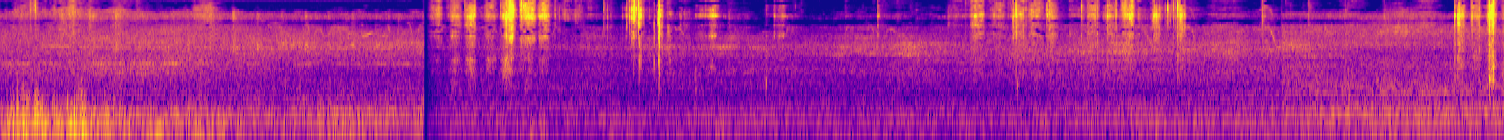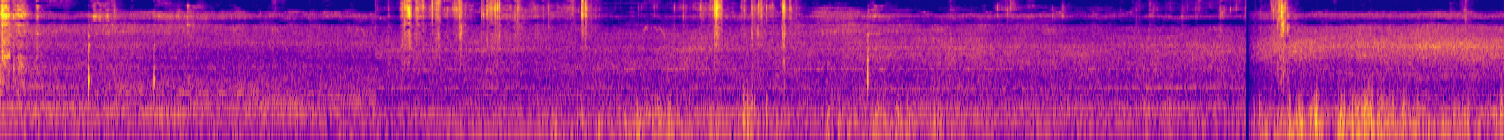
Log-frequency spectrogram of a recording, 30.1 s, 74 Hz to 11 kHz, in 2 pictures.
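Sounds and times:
knife scraping and chopping fish: 0:04.3 - 0:08.0, 0:08.8 - 0:12.8, 0:14.5 - 0:17.0, 0:18.9 - 0:21.0, 0:21.9 - 0:23.0.

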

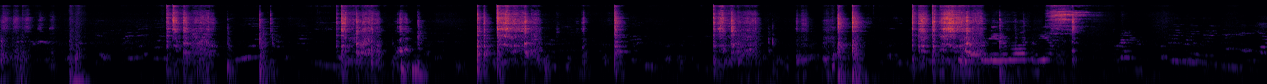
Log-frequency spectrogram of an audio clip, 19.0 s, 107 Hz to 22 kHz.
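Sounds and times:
metal spoon scraping metal pot: 0:02.5 - 0:03.5, 0:05.0 - 0:06.4, 0:07.2 - 0:09.4, 0:10.7 - 0:13.0, 0:13.7 - 0:16.5.

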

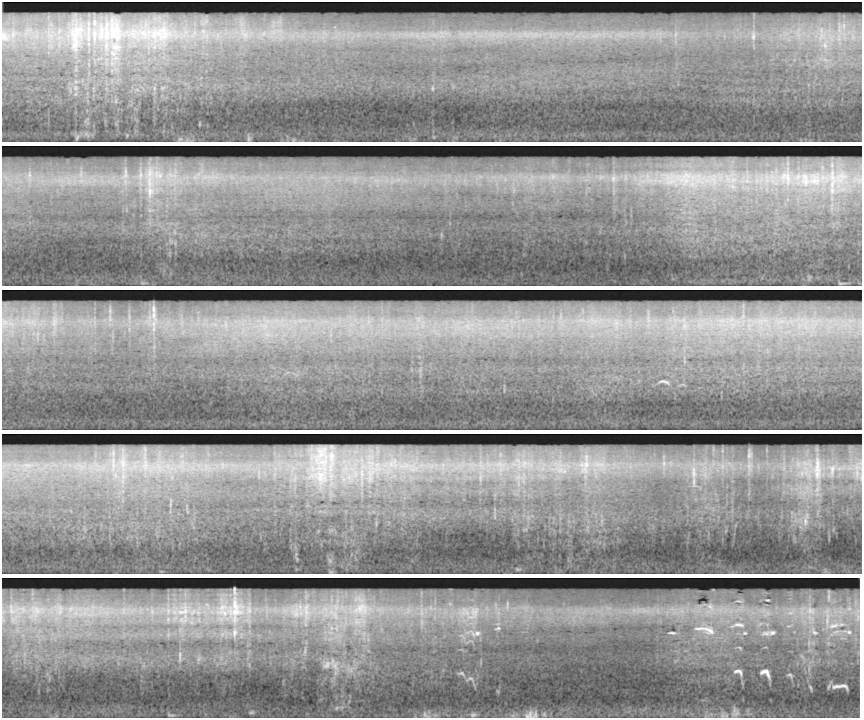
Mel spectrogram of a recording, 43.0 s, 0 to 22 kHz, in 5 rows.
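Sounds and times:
small waves washing over rocks: 0:00.1 - 0:03.3, 0:13.6 - 0:38.6.

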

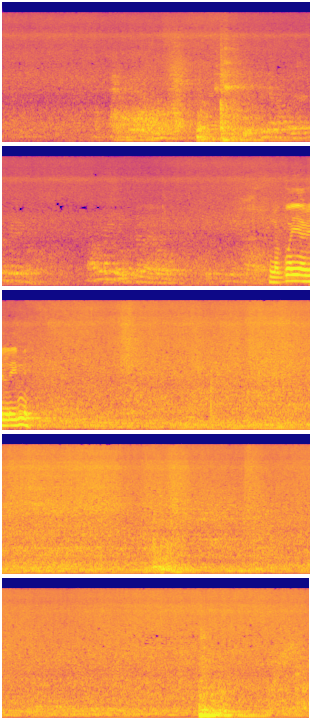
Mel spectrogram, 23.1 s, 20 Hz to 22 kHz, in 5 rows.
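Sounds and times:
factory rushing hiss: 0:03.8 - 0:23.0.

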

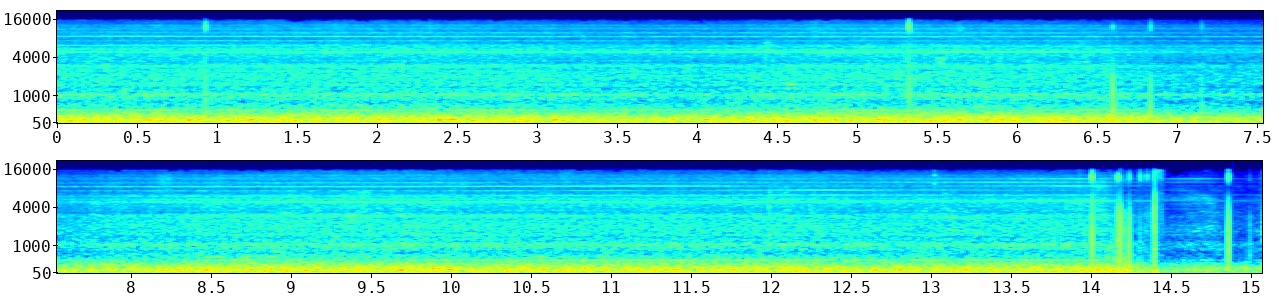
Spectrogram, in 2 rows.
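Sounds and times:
aircraft cabin engine rumble: 0:00.0 - 0:15.0
faint steady whine: 0:00.0 - 0:15.0.

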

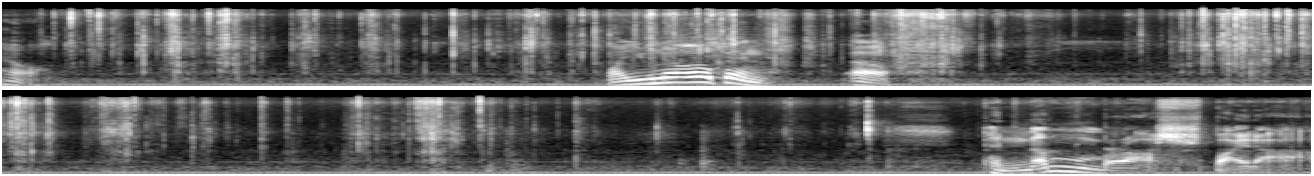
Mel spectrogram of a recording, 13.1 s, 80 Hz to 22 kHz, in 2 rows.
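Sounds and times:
foil wrapper crinkling: 0:00.0 - 0:09.6
steady low hum: 0:00.0 - 0:13.0.

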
